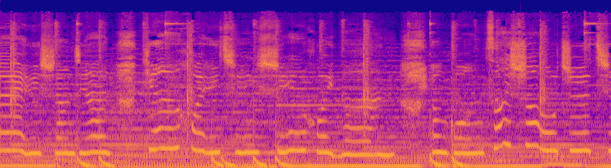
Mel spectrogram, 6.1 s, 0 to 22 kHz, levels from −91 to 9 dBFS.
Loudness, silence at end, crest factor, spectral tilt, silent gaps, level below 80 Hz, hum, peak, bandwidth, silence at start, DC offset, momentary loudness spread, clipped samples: -12 LUFS; 0 s; 12 dB; -4 dB/octave; none; -18 dBFS; none; 0 dBFS; 17 kHz; 0 s; under 0.1%; 3 LU; under 0.1%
